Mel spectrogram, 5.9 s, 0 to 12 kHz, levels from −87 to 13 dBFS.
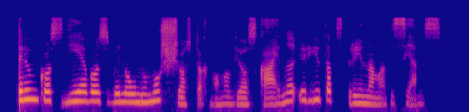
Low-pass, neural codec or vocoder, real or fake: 7.2 kHz; codec, 16 kHz, 1 kbps, X-Codec, HuBERT features, trained on LibriSpeech; fake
